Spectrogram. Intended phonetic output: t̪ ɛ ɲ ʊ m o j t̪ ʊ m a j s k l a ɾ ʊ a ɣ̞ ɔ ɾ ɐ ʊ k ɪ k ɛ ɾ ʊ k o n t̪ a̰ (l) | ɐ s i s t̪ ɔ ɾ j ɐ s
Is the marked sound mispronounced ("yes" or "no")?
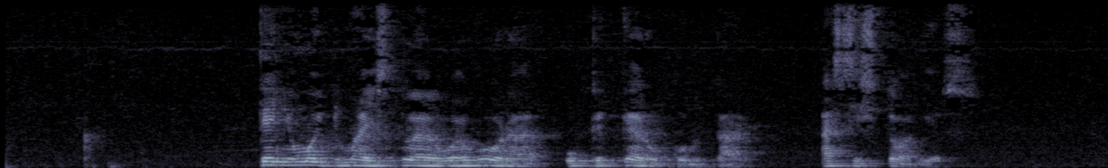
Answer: yes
